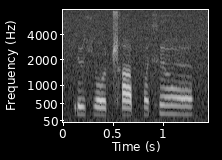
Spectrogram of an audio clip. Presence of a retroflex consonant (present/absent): present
